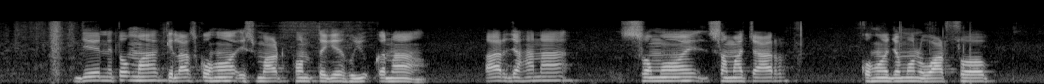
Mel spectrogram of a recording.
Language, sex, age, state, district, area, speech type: Santali, male, 30-45, Jharkhand, East Singhbhum, rural, spontaneous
